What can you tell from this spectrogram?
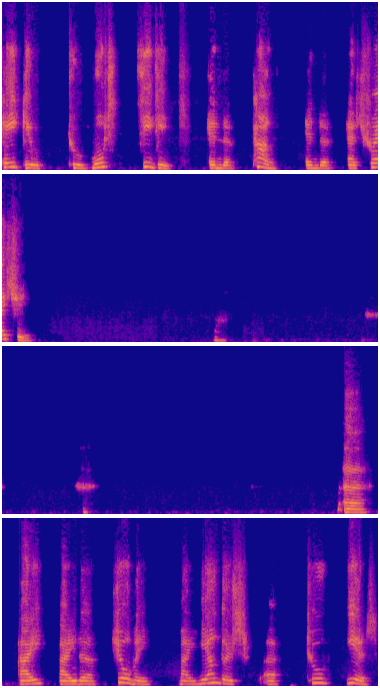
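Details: Aphasia after a stroke a few years earlier in an adult man, reading his own written podcast story during an intensive reading and writing aphasia therapy program.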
